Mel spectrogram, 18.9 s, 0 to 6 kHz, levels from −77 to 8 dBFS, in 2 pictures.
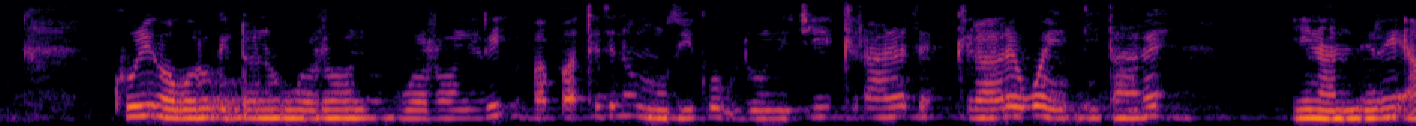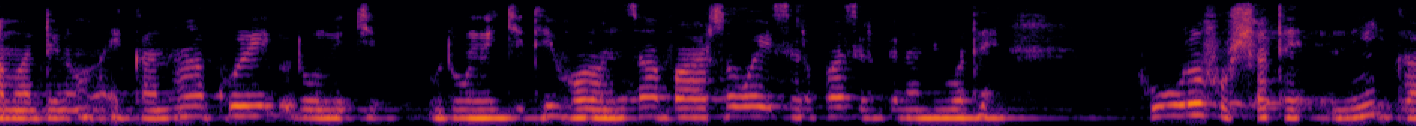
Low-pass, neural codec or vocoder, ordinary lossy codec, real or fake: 5.4 kHz; codec, 16 kHz, 8 kbps, FreqCodec, larger model; AAC, 48 kbps; fake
